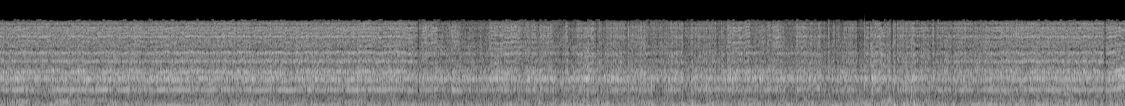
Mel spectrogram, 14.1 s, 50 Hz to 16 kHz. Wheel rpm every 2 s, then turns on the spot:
160, 160, 160, 160, 160, 160, 170.
none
